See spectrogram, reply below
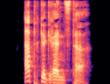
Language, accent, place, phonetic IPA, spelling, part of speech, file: German, Germany, Berlin, [ˈapɡəˌɡʁɛnt͡stɐ], abgegrenzter, adjective, De-abgegrenzter.ogg
- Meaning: inflection of abgegrenzt: 1. strong/mixed nominative masculine singular 2. strong genitive/dative feminine singular 3. strong genitive plural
